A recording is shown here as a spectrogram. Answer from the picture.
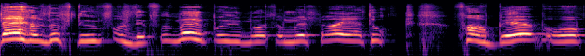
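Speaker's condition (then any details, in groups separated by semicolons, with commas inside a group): Cerebral palsy; speech difficulties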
